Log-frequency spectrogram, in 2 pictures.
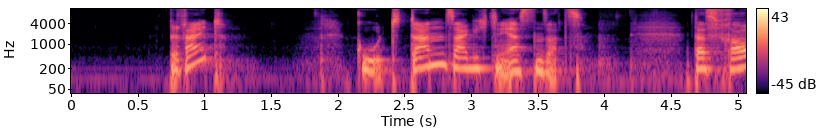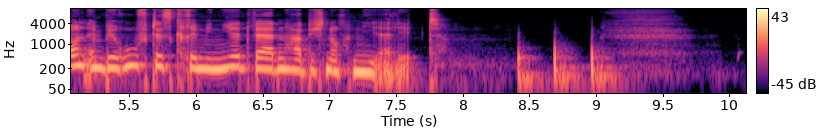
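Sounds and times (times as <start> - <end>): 
speech: 0.8 - 1.2, 1.8 - 7.9
sharp knocks on a hard surface: 8.4 - 9.2.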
